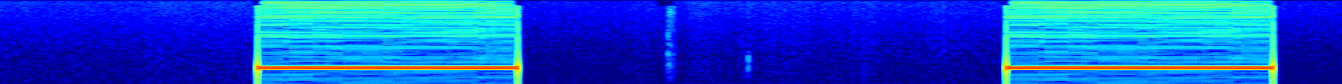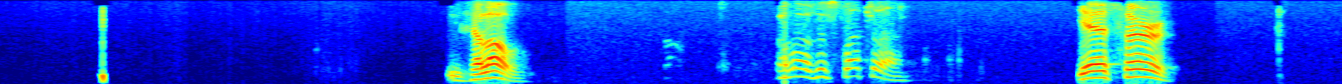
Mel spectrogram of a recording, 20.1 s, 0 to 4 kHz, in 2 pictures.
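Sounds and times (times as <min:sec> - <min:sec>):
telephone ring tone while calling a guest: 0:01.9 - 0:04.0, 0:07.5 - 0:09.6
speech: 0:13.6 - 0:14.0, 0:16.2 - 0:17.0, 0:18.2 - 0:18.9.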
